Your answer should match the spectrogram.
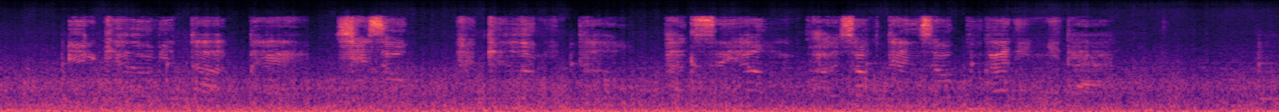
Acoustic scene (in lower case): car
